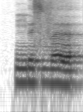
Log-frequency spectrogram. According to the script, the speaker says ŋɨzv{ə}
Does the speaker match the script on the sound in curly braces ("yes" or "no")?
yes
